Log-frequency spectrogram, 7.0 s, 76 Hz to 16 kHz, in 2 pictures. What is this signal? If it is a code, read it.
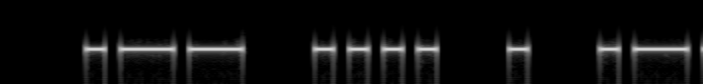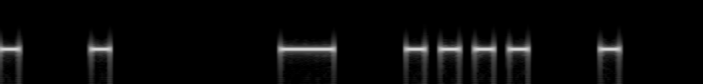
Morse code, heard as a keyed tone, about 14 wpm, spaced as for 12 wpm, 700 Hz. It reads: WHERE THE
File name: Morsekurs / Witze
